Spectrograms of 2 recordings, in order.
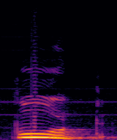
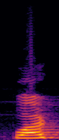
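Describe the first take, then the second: First: The vowel is a short 'oo' sound. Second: The vowel is a short 'uh' sound. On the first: The speaker calls it right. "यू का उच्चारण क्या हुआ है? उ हुआ है" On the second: The speaker calls it wrong. "इसे जो है ना आप पट मत पढ़िएगा"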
